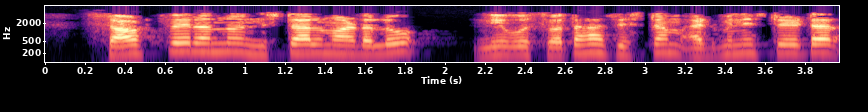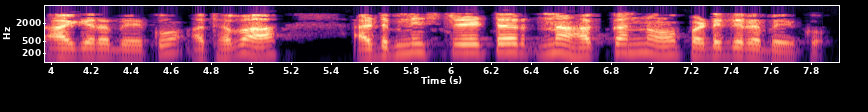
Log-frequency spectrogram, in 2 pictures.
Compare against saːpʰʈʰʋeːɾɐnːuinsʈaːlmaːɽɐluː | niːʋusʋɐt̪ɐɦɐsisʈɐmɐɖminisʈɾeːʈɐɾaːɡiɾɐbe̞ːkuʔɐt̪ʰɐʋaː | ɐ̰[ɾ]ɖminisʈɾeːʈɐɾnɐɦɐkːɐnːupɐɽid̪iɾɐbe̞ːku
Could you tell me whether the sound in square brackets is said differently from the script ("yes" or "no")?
yes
